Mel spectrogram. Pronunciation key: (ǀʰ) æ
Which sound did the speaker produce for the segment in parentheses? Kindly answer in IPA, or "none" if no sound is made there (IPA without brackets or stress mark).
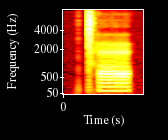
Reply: ǀʰ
